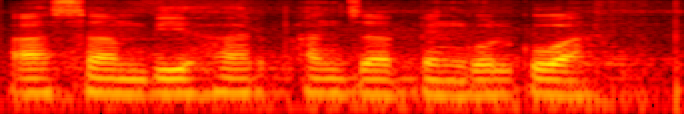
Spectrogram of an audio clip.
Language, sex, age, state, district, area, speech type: Bodo, male, 18-30, Assam, Chirang, rural, spontaneous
